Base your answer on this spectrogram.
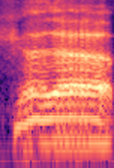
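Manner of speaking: high, loud holler.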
